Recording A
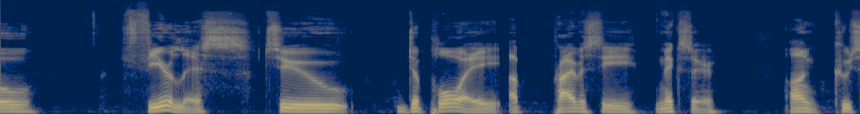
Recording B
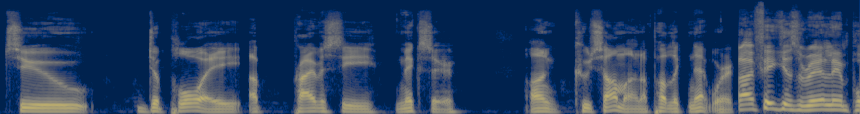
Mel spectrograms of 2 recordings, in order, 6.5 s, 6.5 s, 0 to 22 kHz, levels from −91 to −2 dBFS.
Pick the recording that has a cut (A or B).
B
